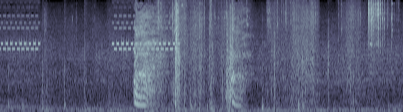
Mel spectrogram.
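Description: A body thuds to the floor in a brief scuffle.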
